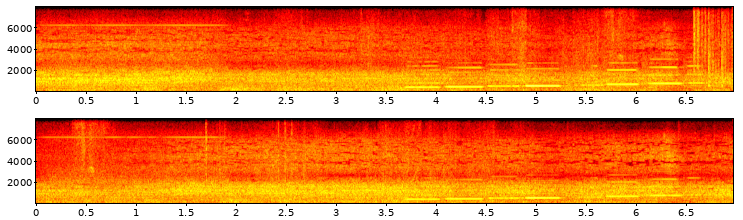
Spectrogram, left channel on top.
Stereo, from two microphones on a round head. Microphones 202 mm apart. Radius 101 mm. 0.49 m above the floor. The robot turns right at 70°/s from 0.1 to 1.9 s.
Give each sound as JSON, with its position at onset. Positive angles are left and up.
{"t": 0.0, "sound": "an engine running", "azimuth_deg": 80}
{"t": 3.7, "sound": "a flute", "side_deg": 35}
